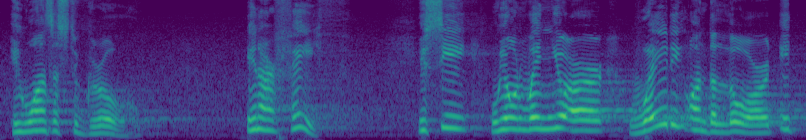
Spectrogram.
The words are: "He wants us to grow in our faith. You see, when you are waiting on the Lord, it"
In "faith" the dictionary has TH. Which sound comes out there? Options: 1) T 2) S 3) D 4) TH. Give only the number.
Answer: 4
